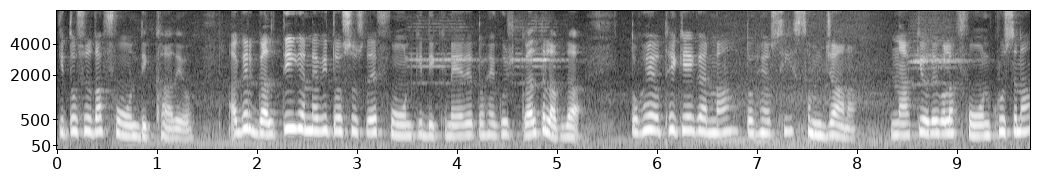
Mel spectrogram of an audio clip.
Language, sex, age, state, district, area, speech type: Dogri, female, 30-45, Jammu and Kashmir, Jammu, urban, spontaneous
